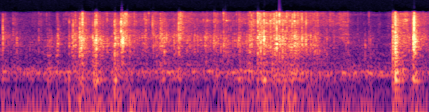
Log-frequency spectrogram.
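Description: Irregular rustling and crinkling of plastic packaging being handled, dotted with small clicks, then two sharp knocks close together about four seconds in.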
